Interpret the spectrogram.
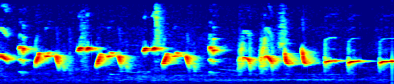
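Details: Imported Wambi mini, also called Tieu Mi, singing actively: a fast string of high whistled notes, some sliding down, some short and flat, repeated at a brisk, uneven rhythm with faint low background hum.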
